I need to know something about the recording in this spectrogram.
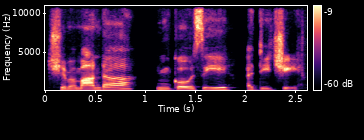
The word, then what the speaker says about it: Chimamanda Ngozi Adichie: Americanah by Chimamanda Ngozi Adichie.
